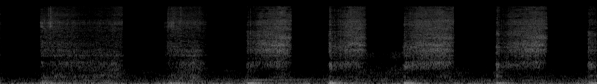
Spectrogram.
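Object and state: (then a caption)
Plastic game controller brushed. A shaving brush with a wooden handle and grey-white bristles is rubbed and brushed over the textured back of a black plastic PS5 DualSense controller, which is hand-sized and hollow and lies on a wooden desk. Repeated strokes make bright, hissy bristle swishes over a soft low rumble from the hollow plastic body.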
